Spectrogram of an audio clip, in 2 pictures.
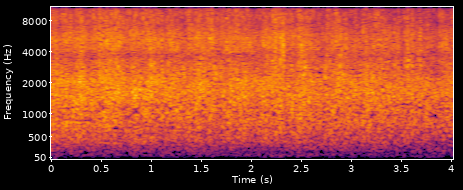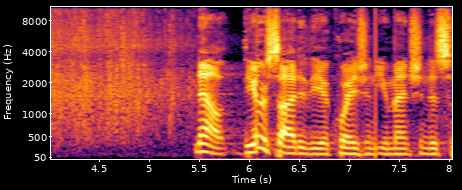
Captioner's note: cheers/applause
